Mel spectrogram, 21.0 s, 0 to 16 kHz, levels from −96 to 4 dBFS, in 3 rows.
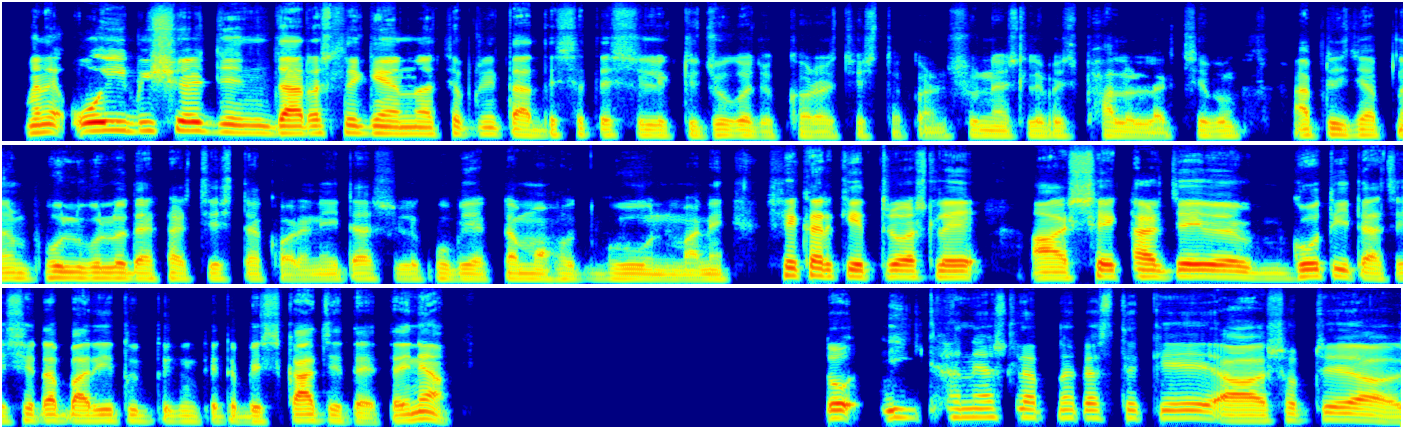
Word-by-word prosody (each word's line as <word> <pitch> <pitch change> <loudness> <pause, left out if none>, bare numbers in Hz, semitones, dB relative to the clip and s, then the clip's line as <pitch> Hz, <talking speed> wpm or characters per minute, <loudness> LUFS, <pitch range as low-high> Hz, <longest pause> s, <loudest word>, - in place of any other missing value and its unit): মানে 160 +2 +4 0.2
ওই 195 +1 +12 0.2
বিষয়ে 195 +1 +6
যেন 160 -2 +3 0.2
যারা 145 0 +8
আসলে 155 +1 -1
জ্ঞান 140 -2 +4
আছে, 130 - -8 0.3
তাদের 105 +1 -2
সাথে 120 -1 -11
আসলে 105 0 -8
একটু 95 - -11
যোগাযোগ 105 -5 -5
করার 90 -1 -8
চেষ্টা - - -16
করেন। 80 +1 -13
শুনে 100 -1 -8
আসলে 95 +1 -10
বেশ 95 -1 -10
ভালো 95 -2 -6
লাগছে 80 +5 -12
এবং 95 +1 -7 0.4
আপনি - - -3
যে, - - -4
আপনার 105 +1 -7
ভুলগুলো 110 -2 -1
দেখার 100 0 -5
চেষ্টা 95 -1 -8
করেন, 90 - -8
এটা 95 - -7
আসলে 95 -1 -11
খুবই 100 -1 -5
একটা 95 +3 -6
মহৎ 95 -1 -7
গুণ। 95 -1 -4
মানে 90 +1 -5 0.3
শেখার 160 -2 +5
ক্ষেত্রেও 135 -1 +3
আসলে 125 0 +2 0.5
আ - - +5 0.2
শেখার 135 +1 +5
যে, 140 - +9 0.2
উ - - +1 0.3
গতিটা 145 -1 +2
আছে, 100 - -10
সেটা 120 -1 +1
বাড়িয়ে 115 +1 +2
তুলতে 110 -3 -9
কিন্তু 105 -2 -11
এটা - - -8
বেশ 100 0 -4
কাজে 120 -1 +4
দেয়। - - -3
তাই - - 0
না? - - +5 2.0
তো - - +7 0.3
এইখানে 185 +1 -8
আসলে 185 - -7
আপনার 175 0 -8
কাছ 165 - -4
থেকে 165 0 -6 0.3
আ - - +5 0.2
সবচেয়ে 135 +2 -2
আ - - +3
110 Hz, 185 wpm, -21 LUFS, 95-145 Hz, 2.0 s, ওই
